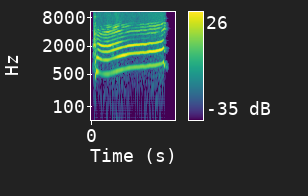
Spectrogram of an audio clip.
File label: Vox Casting, jp; Erze; kingsraid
